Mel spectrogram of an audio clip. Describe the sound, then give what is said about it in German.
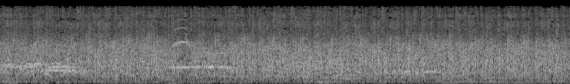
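Crowd applause for a performer at a live talent showcase: thick, continuous clapping at a steady loud level throughout, with a couple of faint whistles poking through early on. “Das ist dein Applaus, Linda Ellis!”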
